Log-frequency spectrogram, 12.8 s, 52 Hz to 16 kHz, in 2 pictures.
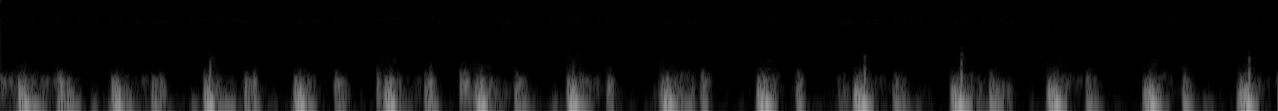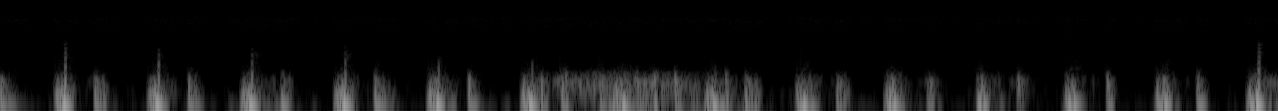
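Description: Regular paired lub-dub heartbeats around 64 a minute, with a stretch of breathing noise partway through.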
